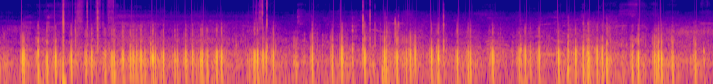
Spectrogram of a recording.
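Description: Fireworks and firecrackers going off in the distance, a dense run of pops and cracks several times a second without a break.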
